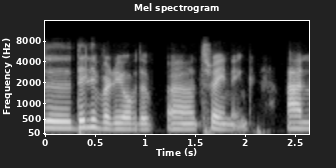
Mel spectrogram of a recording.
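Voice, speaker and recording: A woman at a medium pitch with a non-native accent, moderate pace, a quiet background and a dry, close sound with no echo. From outside England. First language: not English. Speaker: training coordinator. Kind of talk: online meeting introduction. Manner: halting, many fillers.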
